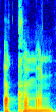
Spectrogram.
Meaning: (noun) plowman, ploughman (British spelling) (male or of unspecified gender); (proper noun) a surname originating as an occupation
- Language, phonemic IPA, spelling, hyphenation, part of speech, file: German, /ˈakɐˌman/, Ackermann, Acker‧mann, noun / proper noun, De-Ackermann.ogg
